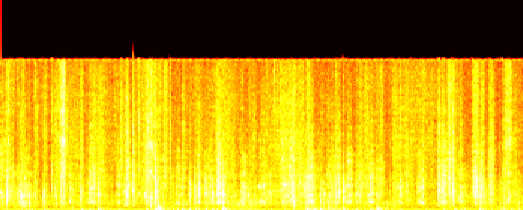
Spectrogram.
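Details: Long-haired Chihuahua panting while playing catch me if you can indoors; quick breathy puffs in irregular bursts with scuffling movement noises and a man's voice at the end.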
